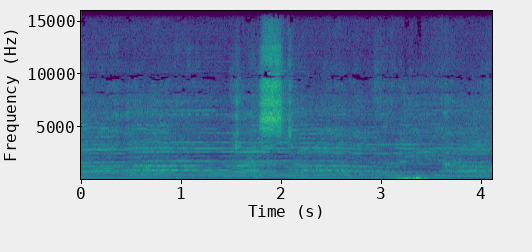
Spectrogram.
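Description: Congregation singing a hymn to pipe-organ-style electronic organ accompaniment, in steady sustained chords. A short low thump sounds about three seconds in.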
